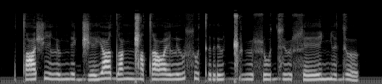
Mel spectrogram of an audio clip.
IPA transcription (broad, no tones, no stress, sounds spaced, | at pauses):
tˤ a ʃ i l ʉ ŋ e d͡ʒ e j ɨ dˤ u ŋ͡ǁ ɐ tˤ i w e l ɨ sʷ ɐ t r ɨ ɡ͡ǁ ʉː ɬ u d͡z ʉː ɬ eː ɲ ɨ d ɵ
